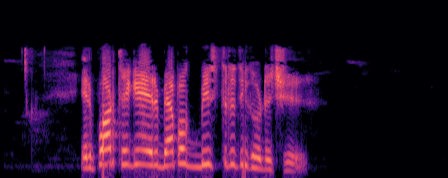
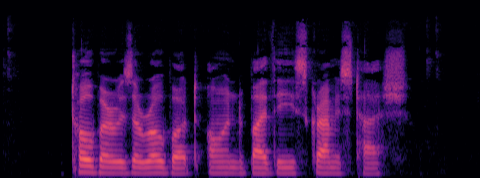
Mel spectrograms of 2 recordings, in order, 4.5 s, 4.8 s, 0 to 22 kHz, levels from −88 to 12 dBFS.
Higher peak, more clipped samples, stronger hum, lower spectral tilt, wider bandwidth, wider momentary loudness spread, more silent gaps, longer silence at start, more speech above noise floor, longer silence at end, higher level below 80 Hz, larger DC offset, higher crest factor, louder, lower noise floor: first, 0 dBFS vs -10 dBFS; neither; neither; second, -1.5 dB/octave vs -3.5 dB/octave; second, 8.2 kHz vs 14.5 kHz; first, 21 LU vs 9 LU; neither; about the same, 0.8 s vs 0.7 s; first, 58 dB vs 48 dB; first, 1.45 s vs 0.75 s; first, -58 dBFS vs -80 dBFS; neither; about the same, 18 dB vs 20 dB; first, -14 LUFS vs -30 LUFS; second, -73 dBFS vs -77 dBFS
